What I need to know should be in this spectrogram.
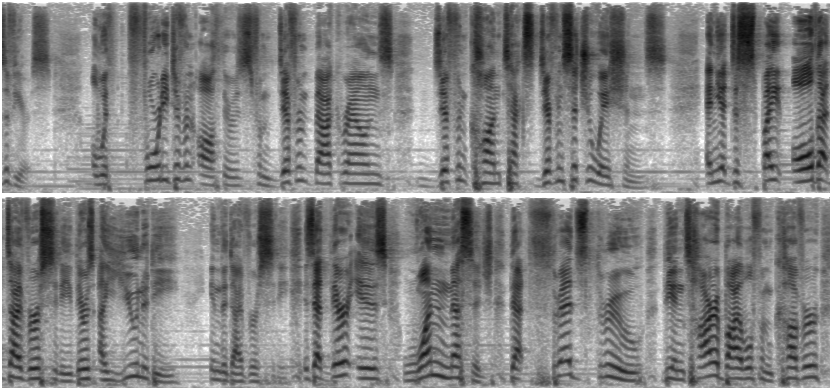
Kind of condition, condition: setting, large echoing room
